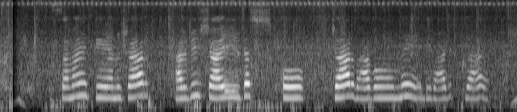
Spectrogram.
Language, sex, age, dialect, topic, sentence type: Hindi, female, 25-30, Kanauji Braj Bhasha, agriculture, statement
